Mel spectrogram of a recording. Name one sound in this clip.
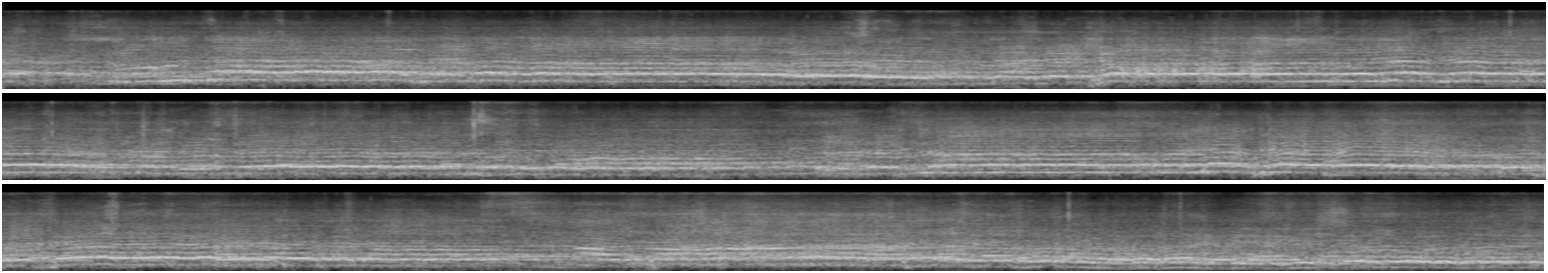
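A large crowd of men chants a slow lament together outdoors.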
